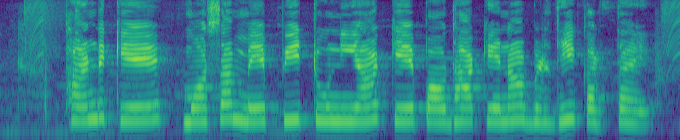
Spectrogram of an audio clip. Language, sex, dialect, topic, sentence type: Maithili, female, Angika, agriculture, question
